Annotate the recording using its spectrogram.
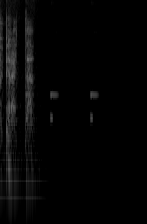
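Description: Short electronic beeps sound twice.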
